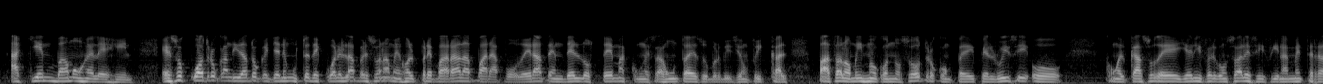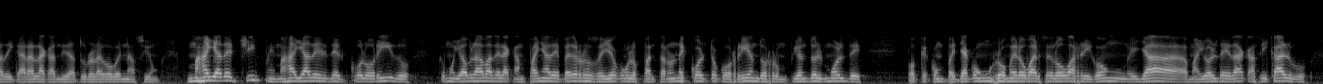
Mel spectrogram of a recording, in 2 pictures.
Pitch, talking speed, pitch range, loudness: 140 Hz, 205 wpm, 130-150 Hz, -29 LUFS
